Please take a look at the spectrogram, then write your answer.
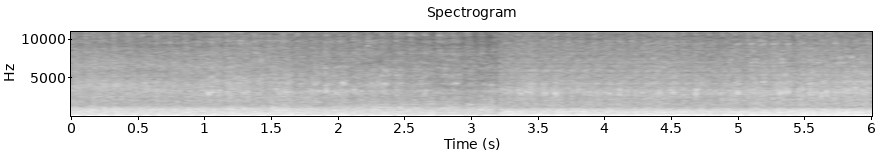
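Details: Old Ferguson TE20 tractor that has been in the family a long time, idling before its 60-hour service (oil change and greasing): low, even thumping with a steady beat and no misses, knocks or rattles, running great.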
